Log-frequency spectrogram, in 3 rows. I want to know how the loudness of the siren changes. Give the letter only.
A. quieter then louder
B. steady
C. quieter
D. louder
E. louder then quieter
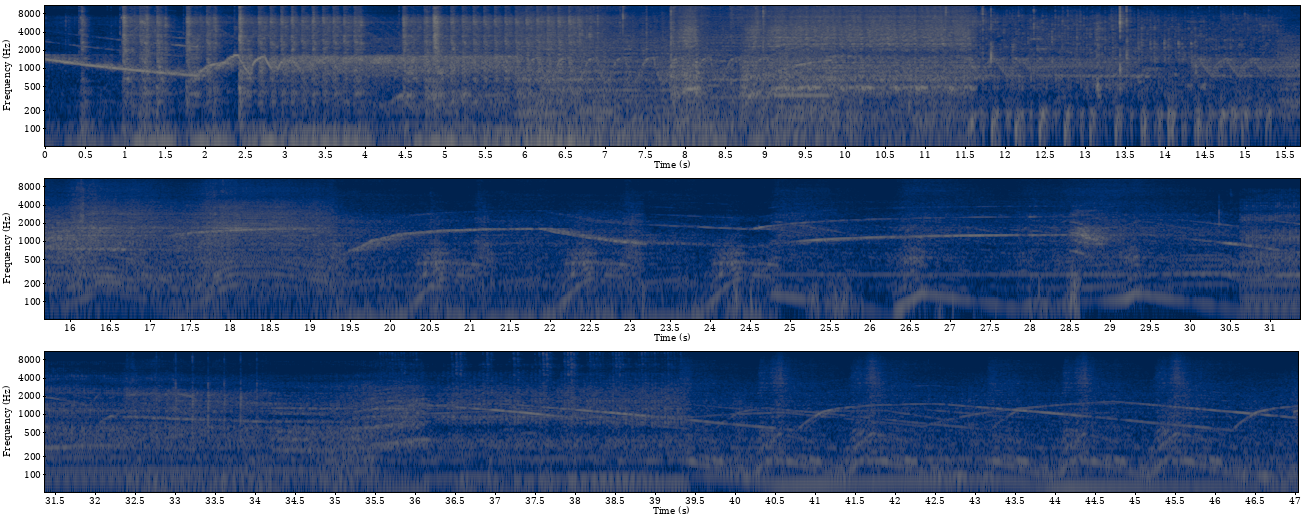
C.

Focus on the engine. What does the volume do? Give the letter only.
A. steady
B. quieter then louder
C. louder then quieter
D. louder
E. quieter
E.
